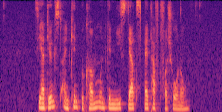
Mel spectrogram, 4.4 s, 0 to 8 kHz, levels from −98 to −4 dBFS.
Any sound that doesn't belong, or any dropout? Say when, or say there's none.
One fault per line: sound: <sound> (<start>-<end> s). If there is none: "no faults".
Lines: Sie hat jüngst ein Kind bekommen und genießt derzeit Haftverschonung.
sound: dropout (2.8-2.9 s)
